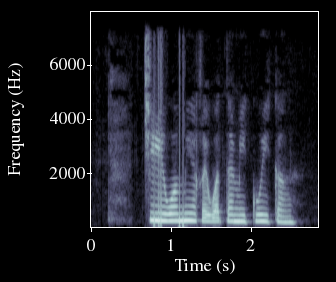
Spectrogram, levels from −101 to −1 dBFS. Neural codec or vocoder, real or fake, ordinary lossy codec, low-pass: none; real; AAC, 48 kbps; 7.2 kHz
